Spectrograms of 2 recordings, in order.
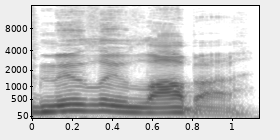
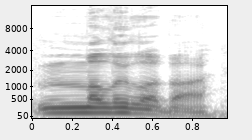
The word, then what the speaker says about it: Mooloolaba: the word Mooloolaba and I said it as Mooloolaba, and he was like, no. No. And then yeah. Because that's what it looks like. But then he was like, Mooloolaba. I think it's how it's said.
